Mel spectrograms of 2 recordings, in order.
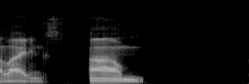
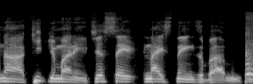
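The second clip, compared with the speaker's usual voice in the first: ordinary talk, nothing marked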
